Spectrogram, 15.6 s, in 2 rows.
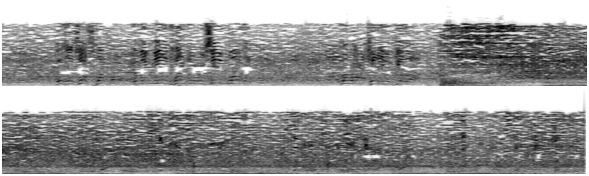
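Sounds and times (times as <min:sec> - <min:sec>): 
wrestling arena crowd cheering loudly: 0:00.0 - 0:15.5
speech: 0:00.8 - 0:03.7, 0:04.5 - 0:06.3.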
